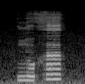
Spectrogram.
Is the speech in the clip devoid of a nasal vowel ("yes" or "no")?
no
